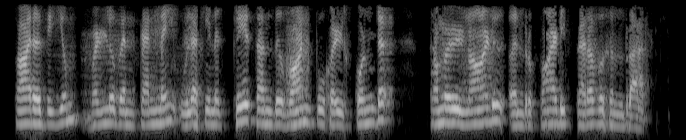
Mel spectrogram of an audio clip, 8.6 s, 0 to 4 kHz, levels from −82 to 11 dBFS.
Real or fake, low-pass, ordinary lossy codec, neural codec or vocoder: fake; 3.6 kHz; AAC, 16 kbps; codec, 24 kHz, 3 kbps, HILCodec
